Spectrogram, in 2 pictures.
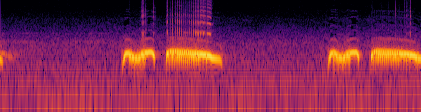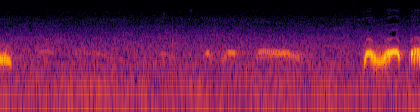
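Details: Kim Đồng-voiced spotted dove, a wild-caught bird, giving two loud coo phrases, each a brief double note then a longer falling note, followed by soft low murmured coos before another phrase begins.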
